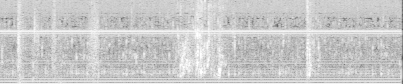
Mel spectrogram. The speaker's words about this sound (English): What a pretty spring. The sound of this spring makes me calm.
